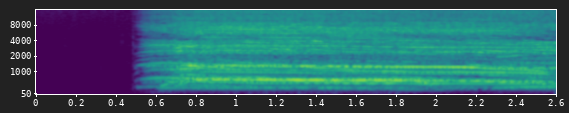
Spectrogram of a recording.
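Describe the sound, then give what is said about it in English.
An angry audience shouts together after half a second of silence, a loud, sustained massed yell of many voices that holds at full strength to the end. “The audience is getting a little angry here. They don't understand either.”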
